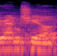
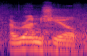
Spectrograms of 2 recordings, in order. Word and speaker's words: Arancio: We've got the orange interior, so the Rancio interior, Performante trim. How do you pronounce that orange? Arancio. Arancio. Yeah, Arancio. So that is orange in Italian, basically.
